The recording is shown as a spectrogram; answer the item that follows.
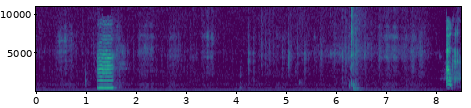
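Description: One short, high, steady-pitched vocal sound about a second in, lasting about a third of a second, against a quiet room with a low steady hum. A single soft click comes about six seconds in.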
